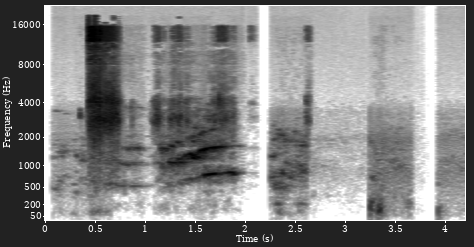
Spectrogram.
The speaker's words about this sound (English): As my cat's chiming in here, I don't know if the mic's picking that up, but mine are right around here too.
